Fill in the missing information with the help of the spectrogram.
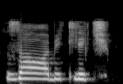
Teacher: A saiti burada uzanır və vurğu sonuncu hecəyə düşür. Yəni 3-cü hecəyə düşür.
